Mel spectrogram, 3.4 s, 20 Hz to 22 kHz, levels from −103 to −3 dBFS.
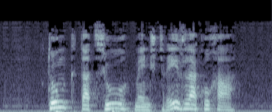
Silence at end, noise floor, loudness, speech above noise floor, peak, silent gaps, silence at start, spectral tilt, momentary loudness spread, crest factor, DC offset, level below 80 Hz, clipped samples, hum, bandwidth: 0.45 s; -45 dBFS; -24 LUFS; 23 dB; -6 dBFS; none; 0.15 s; -5.5 dB/octave; 7 LU; 20 dB; under 0.1%; -38 dBFS; under 0.1%; none; 9.8 kHz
